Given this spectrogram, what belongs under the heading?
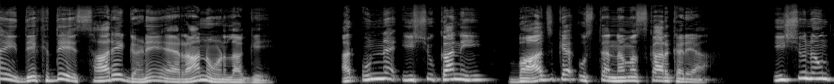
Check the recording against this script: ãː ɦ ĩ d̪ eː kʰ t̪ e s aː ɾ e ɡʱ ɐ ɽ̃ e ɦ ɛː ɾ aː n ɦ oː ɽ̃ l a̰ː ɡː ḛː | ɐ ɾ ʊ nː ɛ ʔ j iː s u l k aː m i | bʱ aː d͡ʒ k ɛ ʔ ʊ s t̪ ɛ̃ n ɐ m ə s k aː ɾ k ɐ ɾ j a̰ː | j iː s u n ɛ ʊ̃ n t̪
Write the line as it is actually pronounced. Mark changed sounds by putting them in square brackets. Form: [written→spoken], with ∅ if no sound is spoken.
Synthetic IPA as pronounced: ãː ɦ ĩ d̪ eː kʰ [t̪→d̪] e s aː ɾ e ɡʱ ɐ ɽ̃ e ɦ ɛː ɾ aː n ɦ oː ɽ̃ l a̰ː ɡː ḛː | ɐ ɾ ʊ nː ɛ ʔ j iː s u [l→∅] k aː [m→n] i | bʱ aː d͡ʒ k ɛ ʔ ʊ s t̪ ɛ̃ n ɐ m ə s k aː ɾ k ɐ ɾ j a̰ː | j iː s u n ɛ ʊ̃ n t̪

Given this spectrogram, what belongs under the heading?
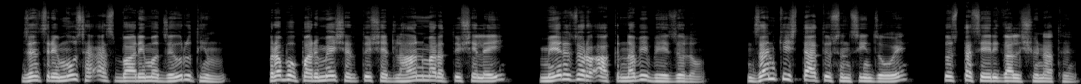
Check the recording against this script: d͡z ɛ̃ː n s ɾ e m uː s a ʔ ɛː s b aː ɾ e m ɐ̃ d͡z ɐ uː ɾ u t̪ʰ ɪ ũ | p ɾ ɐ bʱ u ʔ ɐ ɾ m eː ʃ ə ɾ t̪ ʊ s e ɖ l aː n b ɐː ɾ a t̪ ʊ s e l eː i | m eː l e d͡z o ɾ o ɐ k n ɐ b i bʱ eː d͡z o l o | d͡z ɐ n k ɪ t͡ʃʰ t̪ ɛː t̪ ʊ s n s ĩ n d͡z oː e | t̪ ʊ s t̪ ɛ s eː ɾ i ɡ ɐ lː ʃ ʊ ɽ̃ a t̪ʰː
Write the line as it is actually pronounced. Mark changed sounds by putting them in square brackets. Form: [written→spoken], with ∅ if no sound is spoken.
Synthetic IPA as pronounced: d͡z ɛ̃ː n s ɾ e m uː s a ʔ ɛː s b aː ɾ e m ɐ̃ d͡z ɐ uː ɾ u t̪ʰ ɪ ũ | p ɾ ɐ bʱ u [ʔ→p] ɐ ɾ m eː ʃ ə ɾ t̪ ʊ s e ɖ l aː n [b→m] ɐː ɾ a t̪ ʊ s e l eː i | m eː [l→ɾ] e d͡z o ɾ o ɐ k n ɐ b i bʱ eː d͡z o l o | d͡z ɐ n k ɪ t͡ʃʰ t̪ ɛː t̪ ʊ s n s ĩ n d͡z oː e | t̪ ʊ s t̪ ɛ s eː ɾ i ɡ ɐ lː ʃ ʊ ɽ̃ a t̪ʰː

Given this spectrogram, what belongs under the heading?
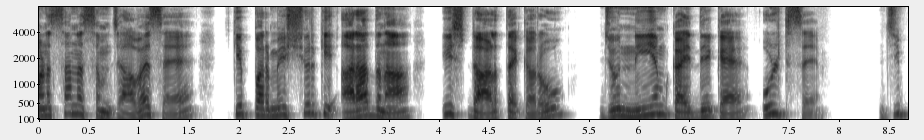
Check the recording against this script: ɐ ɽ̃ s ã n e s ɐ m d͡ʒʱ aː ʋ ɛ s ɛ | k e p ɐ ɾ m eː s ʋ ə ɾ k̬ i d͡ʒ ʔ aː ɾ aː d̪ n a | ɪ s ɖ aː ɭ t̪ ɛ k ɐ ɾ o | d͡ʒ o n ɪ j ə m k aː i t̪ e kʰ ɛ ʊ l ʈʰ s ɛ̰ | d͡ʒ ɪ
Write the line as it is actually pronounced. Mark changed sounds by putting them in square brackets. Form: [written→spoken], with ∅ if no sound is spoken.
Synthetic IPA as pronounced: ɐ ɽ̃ s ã n [e→ɛ] s ɐ m d͡ʒʱ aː ʋ ɛ s ɛ | k e p ɐ ɾ m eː s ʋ ə ɾ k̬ i [d͡ʒ→∅] ʔ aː ɾ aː d̪ n a | ɪ s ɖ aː ɭ t̪ ɛ k ɐ ɾ o | d͡ʒ o n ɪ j ə m k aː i [t̪→d̪] e [kʰ→k] ɛ ʊ l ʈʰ s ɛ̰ | d͡ʒ ɪ

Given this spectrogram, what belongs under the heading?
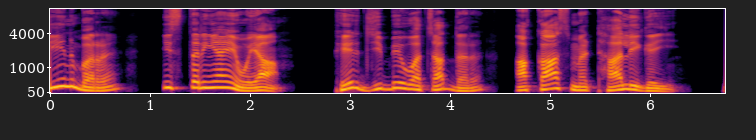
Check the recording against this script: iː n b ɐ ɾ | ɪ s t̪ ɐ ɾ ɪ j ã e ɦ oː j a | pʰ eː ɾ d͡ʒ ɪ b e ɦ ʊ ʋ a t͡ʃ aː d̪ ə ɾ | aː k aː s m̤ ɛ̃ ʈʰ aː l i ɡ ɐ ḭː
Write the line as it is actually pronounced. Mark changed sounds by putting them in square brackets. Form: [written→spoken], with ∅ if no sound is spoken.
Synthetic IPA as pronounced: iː n b ɐ ɾ | ɪ s t̪ ɐ ɾ ɪ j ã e ɦ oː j a | pʰ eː ɾ d͡ʒ ɪ b e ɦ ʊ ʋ a t͡ʃ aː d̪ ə ɾ | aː k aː s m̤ ɛ̃ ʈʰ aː l i ɡ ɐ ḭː

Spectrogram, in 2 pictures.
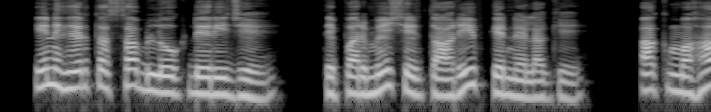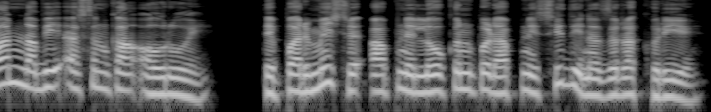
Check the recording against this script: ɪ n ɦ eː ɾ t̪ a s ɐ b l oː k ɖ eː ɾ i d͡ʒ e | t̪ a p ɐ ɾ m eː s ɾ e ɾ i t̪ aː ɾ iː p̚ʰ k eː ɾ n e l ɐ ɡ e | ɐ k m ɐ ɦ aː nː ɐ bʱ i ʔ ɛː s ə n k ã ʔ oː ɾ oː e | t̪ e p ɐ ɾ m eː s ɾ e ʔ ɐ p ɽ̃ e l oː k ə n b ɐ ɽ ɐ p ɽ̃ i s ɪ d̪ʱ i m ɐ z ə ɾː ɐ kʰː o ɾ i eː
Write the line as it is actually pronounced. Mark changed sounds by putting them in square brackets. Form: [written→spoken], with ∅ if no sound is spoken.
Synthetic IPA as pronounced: ɪ n ɦ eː ɾ t̪ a s ɐ b l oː k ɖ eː ɾ i d͡ʒ e | t̪ [a→e] p ɐ ɾ m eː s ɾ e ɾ i t̪ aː ɾ iː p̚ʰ k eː ɾ n e l ɐ ɡ e | ɐ k m ɐ ɦ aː nː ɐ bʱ i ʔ ɛː s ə n k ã ʔ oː ɾ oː e | t̪ e p ɐ ɾ m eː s ɾ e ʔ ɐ p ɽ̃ e l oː k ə n [b→p] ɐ ɽ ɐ p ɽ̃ i s ɪ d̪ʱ i [m→n] ɐ z ə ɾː ɐ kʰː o ɾ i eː

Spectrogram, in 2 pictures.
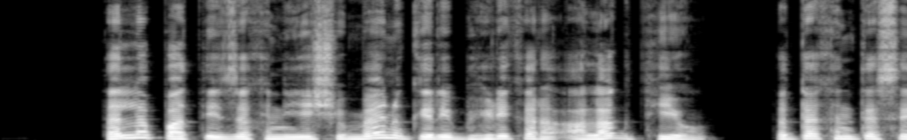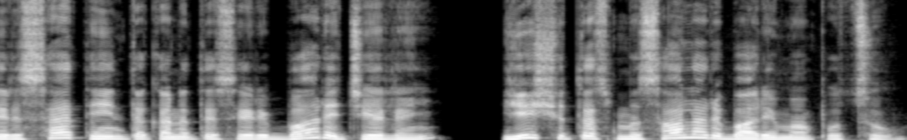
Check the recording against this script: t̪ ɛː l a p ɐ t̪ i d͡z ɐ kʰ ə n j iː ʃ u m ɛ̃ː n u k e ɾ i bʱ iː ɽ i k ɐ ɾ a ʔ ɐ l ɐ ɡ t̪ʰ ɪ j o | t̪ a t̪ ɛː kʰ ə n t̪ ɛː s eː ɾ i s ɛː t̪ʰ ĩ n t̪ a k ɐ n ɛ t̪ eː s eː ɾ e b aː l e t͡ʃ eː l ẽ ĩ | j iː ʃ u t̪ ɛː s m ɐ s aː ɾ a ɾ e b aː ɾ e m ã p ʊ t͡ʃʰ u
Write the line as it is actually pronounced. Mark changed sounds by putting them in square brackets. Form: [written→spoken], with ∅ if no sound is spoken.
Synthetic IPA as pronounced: t̪ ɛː l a p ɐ t̪ i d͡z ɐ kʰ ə n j iː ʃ u m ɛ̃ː n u k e ɾ i bʱ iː ɽ i k ɐ ɾ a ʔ ɐ l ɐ ɡ t̪ʰ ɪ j o | t̪ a t̪ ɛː kʰ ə n t̪ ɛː s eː ɾ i s ɛː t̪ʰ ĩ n t̪ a k ɐ n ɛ t̪ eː s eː ɾ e b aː [l→ɾ] e t͡ʃ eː l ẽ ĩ | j iː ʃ u t̪ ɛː s m ɐ s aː [ɾ→l] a ɾ e b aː ɾ e m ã p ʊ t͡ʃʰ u

